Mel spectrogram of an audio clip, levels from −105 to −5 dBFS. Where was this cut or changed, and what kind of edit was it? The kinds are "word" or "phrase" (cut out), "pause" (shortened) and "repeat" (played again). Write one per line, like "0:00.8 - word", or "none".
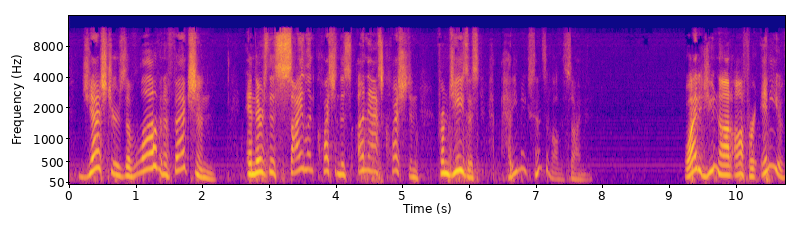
none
